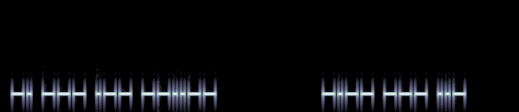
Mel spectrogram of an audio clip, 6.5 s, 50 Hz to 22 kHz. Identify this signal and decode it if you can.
Morse code, heard as a keyed tone, about 25 wpm, 700 Hz. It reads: NOW, YOU
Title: 4x Word-Spacing - Sentences from Top 200 Words - 25wpm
